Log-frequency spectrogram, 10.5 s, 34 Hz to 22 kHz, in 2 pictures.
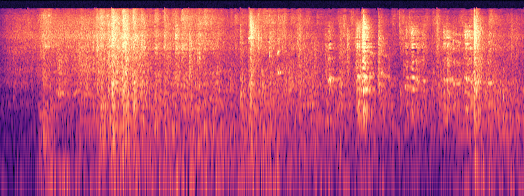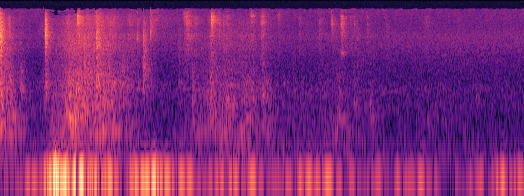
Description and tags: Sound of a roll-up garage door opening. The garage is a standard glass roll-up door. Recorded with a Tascam DR-1 with a wind filter. No post-production work was done to the file.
